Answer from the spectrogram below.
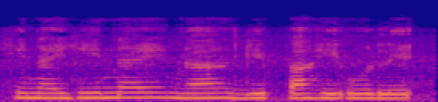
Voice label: Cebuano; slowly being restored - hinayhinay nga gipahiuli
